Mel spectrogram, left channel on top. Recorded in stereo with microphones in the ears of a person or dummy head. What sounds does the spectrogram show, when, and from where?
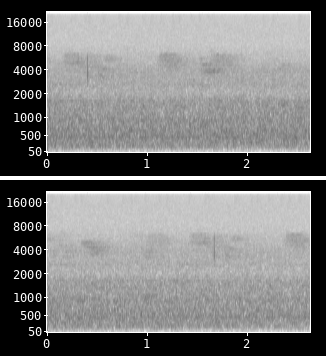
Only background noise.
